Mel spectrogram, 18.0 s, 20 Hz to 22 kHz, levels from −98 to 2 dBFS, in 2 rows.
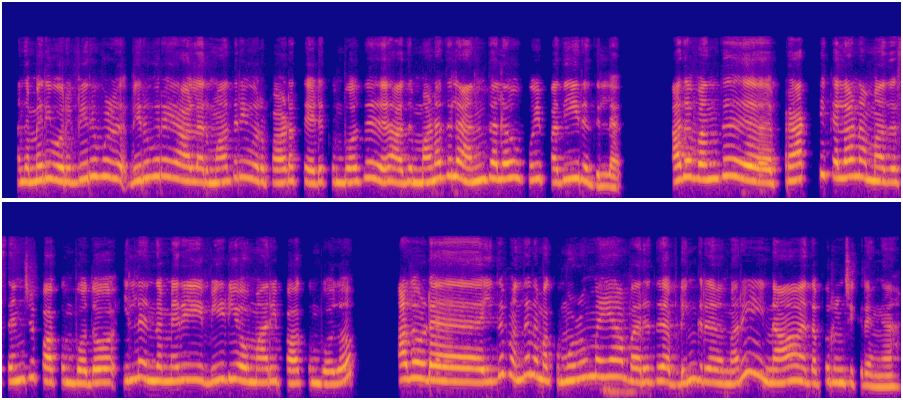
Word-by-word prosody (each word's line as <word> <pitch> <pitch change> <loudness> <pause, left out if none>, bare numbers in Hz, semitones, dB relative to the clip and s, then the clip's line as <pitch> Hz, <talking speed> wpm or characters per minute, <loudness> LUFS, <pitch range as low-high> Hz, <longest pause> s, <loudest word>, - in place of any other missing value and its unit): அந்த 265 +1 -1
மாரி 290 +3 +2
ஒரு 265 0 +2
விரிவு 360 +3 0 0.2
விரிவுரையாளர் 300 -4 -1
மாதிரி 300 +7 -4
ஒரு 270 -2 -1
பாடத்தை 255 +1 -1
எடுக்கும்போது, 260 +3 -2 0.3
அது 250 +2 0
மனதில 325 +7 +2
அந்த 295 +4 +2
அளவு 320 +2 +3
போய் 310 +2 -2
பதியறது 275 -4 0
இல்ல. 195 -1 -3 0.7
அத 305 - +2 0.2
வந்து 320 +4 +1 0.6
பராக்டீக்கல்லா 325 +4 +1
நம்ம 290 -4 +3
அதச் 255 0 -3
செஞ்சு 300 +5 -1
பாக்கும்போதோ 255 -1 +1 0.3
இல்ல 305 +3 -1
இந்த 280 0 +3
மேரி 290 +2 -1 0.2
வீடியோ 305 0 0
மாரி 255 +1 -1
பாக்கும் 240 +1 -1
போதோ 230 +5 -1 0.6
அதோட 315 0 +3 0.6
இது 270 - -5
வந்து 320 +3 -1
நமக்கு 285 -4 -2
முழுமையா 355 +4 0
வருது 260 +1 -1
அப்டிங்கற 260 +4 -3 0.2
மாரி 375 - -2 0.3
நான் 260 +4 +1
அத 240 -2 -4
புரிஞ்சுக்கறேன்ங்க. 220 -7 -3
280 Hz, 135 wpm, -22 LUFS, 255-315 Hz, 0.7 s, அளவு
